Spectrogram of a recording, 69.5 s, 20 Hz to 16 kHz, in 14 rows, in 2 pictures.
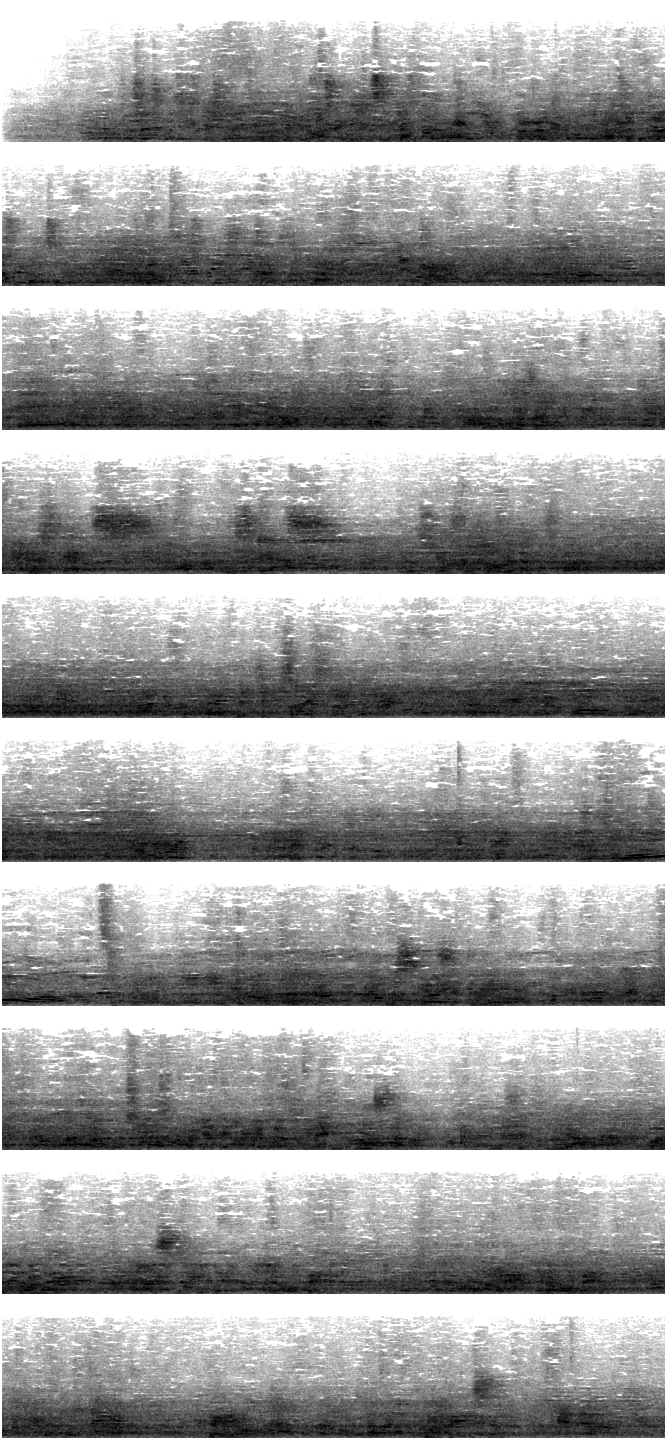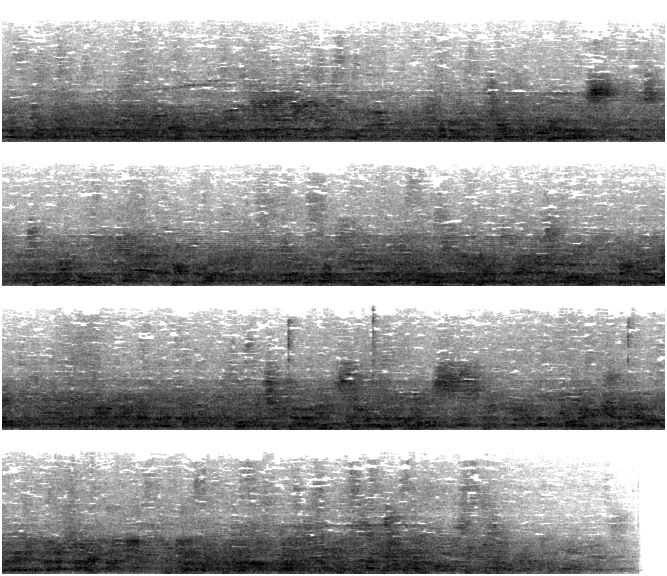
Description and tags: match hol spain begins110710
11.07.2010: between 20.30 -23.30. in the beer garden (outside bar) on the Polwiejska street in the center of Poznan in Poland. the transmission of the final Fifa match between Holland and Spain.
beer-garden, fans, field-recording, fifa, holland-spain-match, noise, people, poland, poznan, transmission, voices, vuvuzele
